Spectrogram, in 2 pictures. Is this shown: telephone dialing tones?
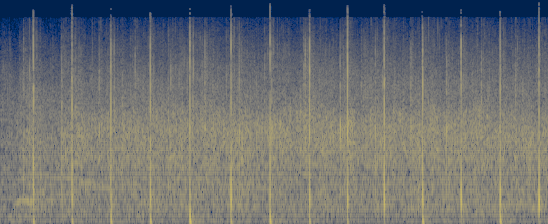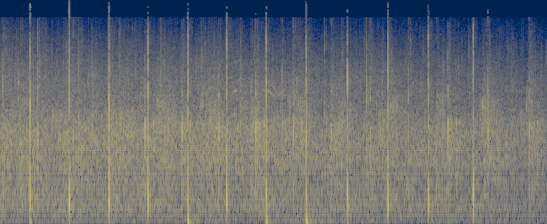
no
